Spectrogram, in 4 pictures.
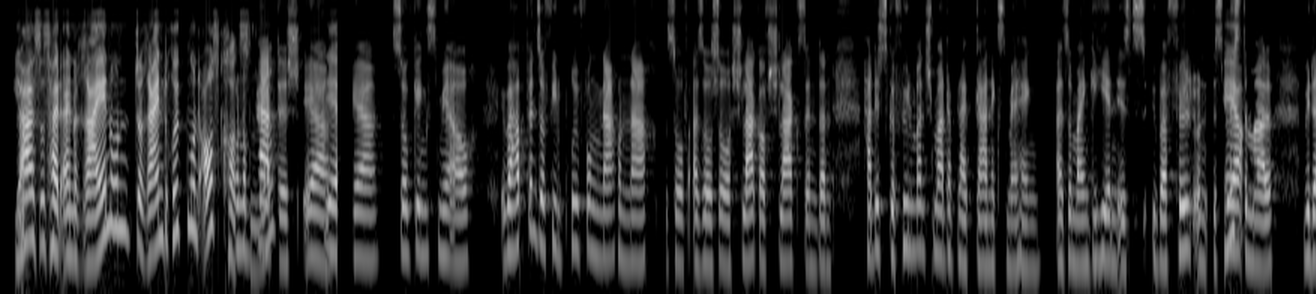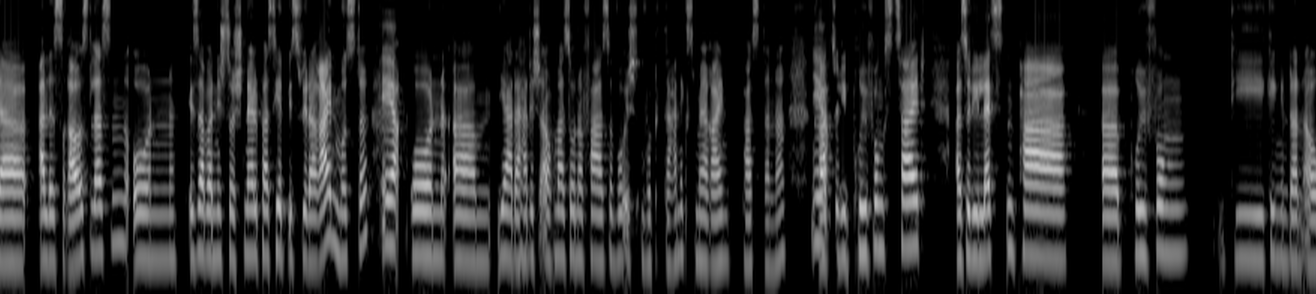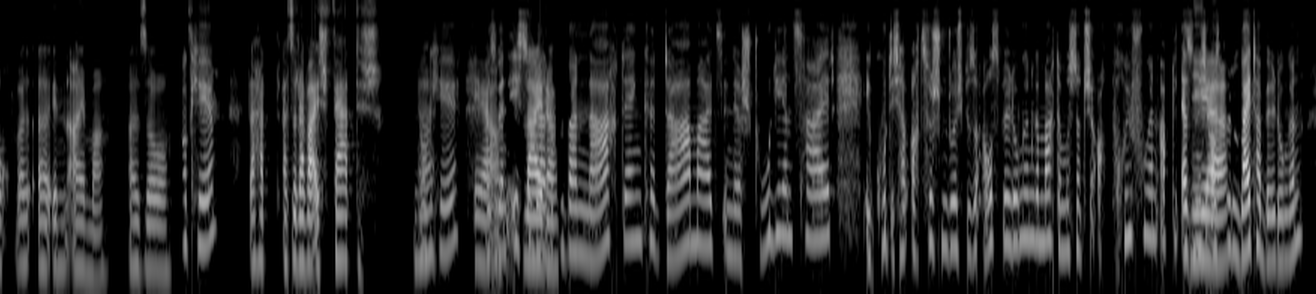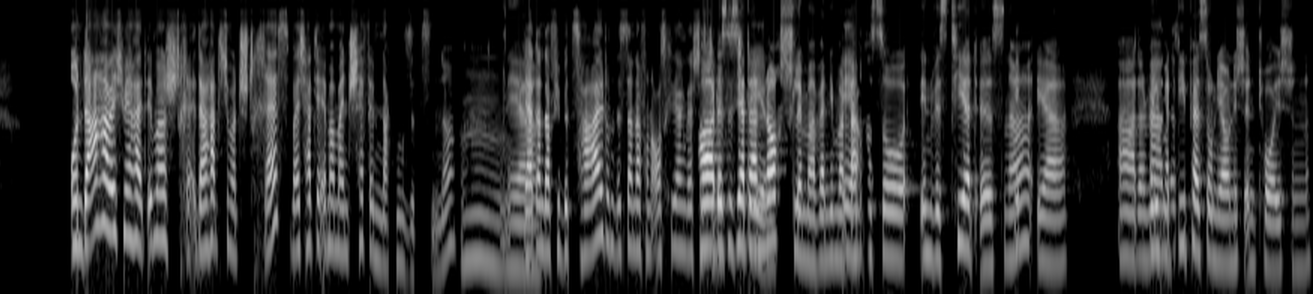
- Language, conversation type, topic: German, unstructured, Wie gehst du mit Prüfungsangst um?
- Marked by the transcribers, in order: unintelligible speech; other background noise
